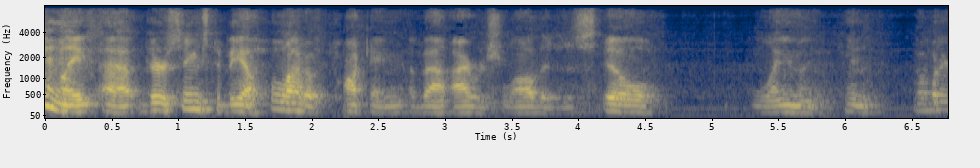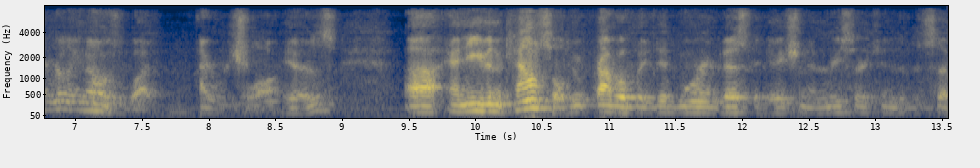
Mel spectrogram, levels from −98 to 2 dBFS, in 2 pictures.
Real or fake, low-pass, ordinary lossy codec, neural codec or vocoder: fake; 7.2 kHz; MP3, 48 kbps; codec, 24 kHz, 6 kbps, HILCodec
